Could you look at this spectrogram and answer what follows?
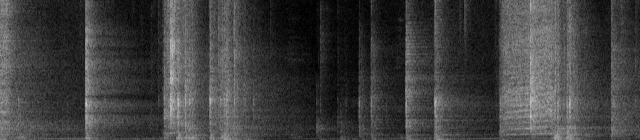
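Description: Cordless drill-driver run in short bursts to drive screws through a plastic shelf-tube receiver into the wall, three bursts with small clicks and taps between them.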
